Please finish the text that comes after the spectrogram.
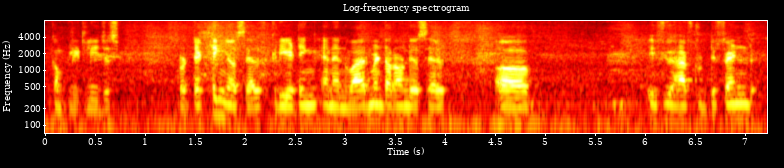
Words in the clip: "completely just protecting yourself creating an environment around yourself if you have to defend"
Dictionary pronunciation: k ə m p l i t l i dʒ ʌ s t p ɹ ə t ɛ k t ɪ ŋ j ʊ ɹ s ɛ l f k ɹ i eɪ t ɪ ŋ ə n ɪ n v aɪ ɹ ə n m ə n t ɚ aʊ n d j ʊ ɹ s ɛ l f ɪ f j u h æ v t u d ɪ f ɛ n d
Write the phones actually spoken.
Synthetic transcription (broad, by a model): k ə m p l i t l i dʒ ʌ s t p ɹ ə t ɛ k t ɪ ŋ j ʊ ɹ s ɛ l f k ɹ i eɪ t ɪ ŋ ə n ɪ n v aɪ ə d m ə n t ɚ aʊ n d j ʊ ɹ s ɛ l f ɪ f j u h æ v t u d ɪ f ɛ n d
